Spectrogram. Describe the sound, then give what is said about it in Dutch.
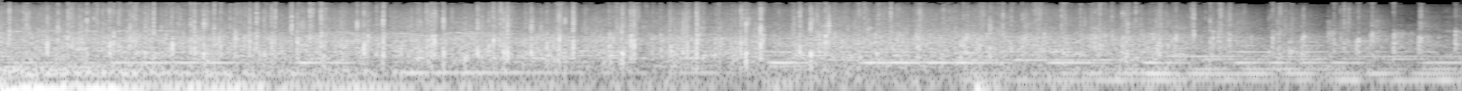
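Sustained audience applause, a dense crackle of many hands clapping steadily for several seconds, with a low hum and faint crowd noise underneath, easing slightly toward the end. “Eén groot applaus voor jullie.”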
